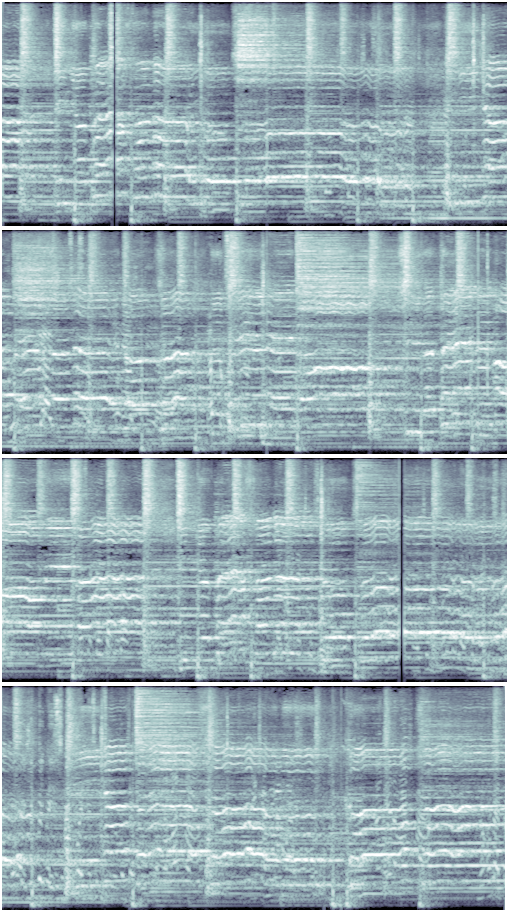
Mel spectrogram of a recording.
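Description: Christian worship song sung by several voices, men and women, over instrumental accompaniment, with a steady beat of sharp strokes about two to three a second.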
